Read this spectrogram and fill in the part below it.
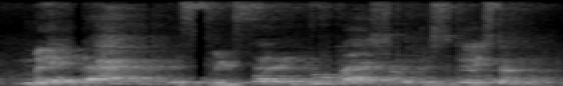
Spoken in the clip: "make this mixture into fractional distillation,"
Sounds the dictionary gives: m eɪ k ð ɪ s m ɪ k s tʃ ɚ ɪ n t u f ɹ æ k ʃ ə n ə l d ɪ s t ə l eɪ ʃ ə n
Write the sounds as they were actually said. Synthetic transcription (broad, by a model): m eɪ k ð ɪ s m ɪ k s ɚ ɪ n t u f æ ʃ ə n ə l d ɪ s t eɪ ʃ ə n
